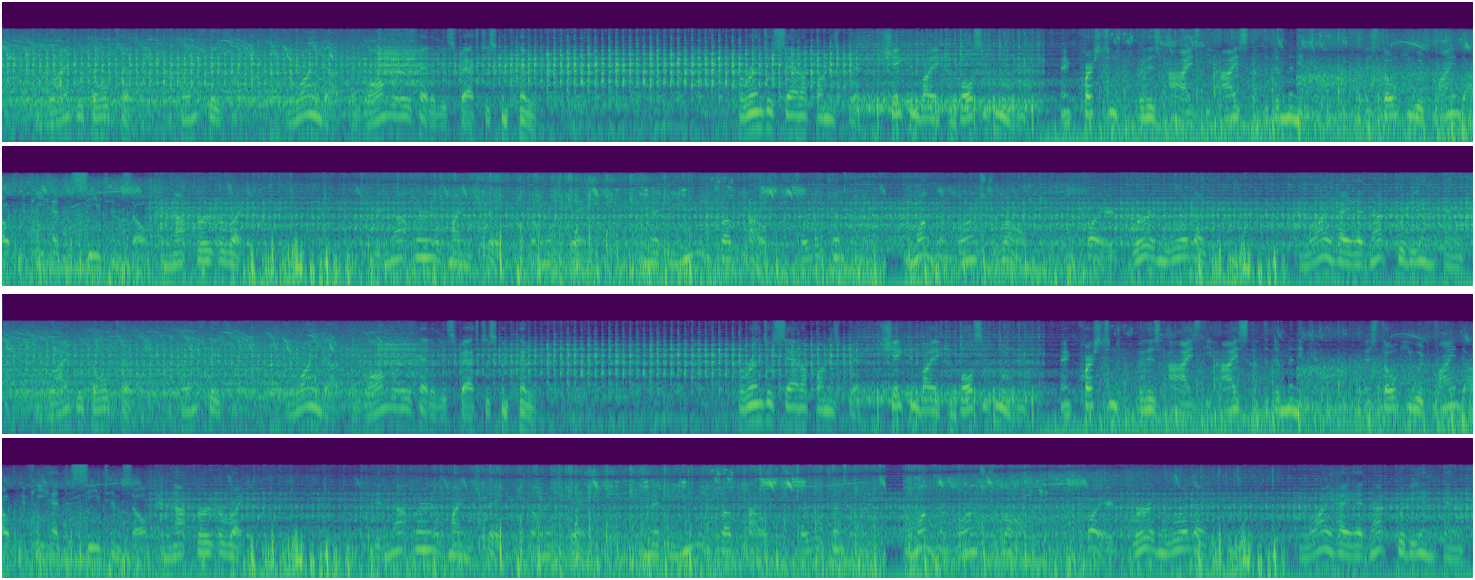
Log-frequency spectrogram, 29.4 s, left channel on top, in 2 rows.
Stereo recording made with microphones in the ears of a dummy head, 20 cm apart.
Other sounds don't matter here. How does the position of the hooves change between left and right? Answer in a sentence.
In this clip you hear the hooves go from the left side to the right.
